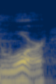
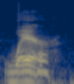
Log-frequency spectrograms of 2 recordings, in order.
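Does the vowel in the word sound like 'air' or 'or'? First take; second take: or; air. First: The vowel is an 'or' sound. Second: The vowel is an 'air' sound. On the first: This is how the word is said today. "he would not have said war" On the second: This is how the diarist said the word. "he would have said where"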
